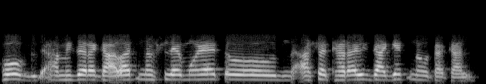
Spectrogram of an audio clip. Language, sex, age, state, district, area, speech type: Marathi, female, 60+, Maharashtra, Yavatmal, urban, conversation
